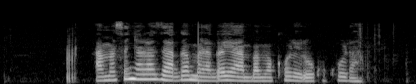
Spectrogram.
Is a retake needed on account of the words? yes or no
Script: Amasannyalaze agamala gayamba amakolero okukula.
no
